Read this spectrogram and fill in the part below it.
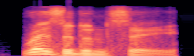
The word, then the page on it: residency: British English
